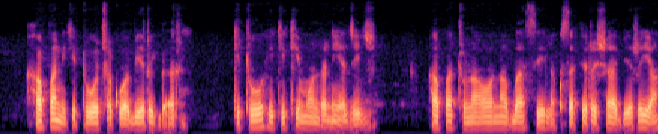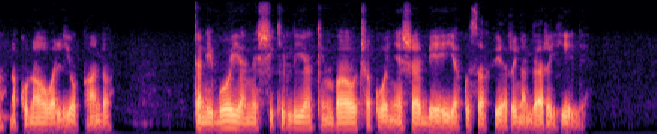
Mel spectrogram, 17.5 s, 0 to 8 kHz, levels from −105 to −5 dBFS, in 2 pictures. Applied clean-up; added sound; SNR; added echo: none; none; none; none.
